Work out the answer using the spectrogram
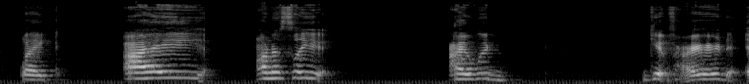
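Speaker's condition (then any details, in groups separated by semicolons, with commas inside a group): Cerebral palsy; infant ventilator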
